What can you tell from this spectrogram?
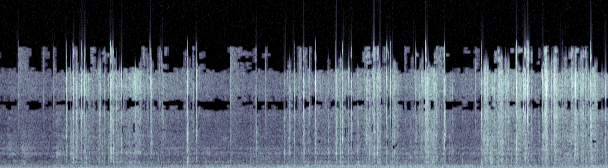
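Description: Steady low rumble of a moving vehicle heard from inside, with frequent sharp clicks and rattles from about half a second in.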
